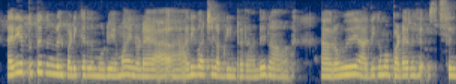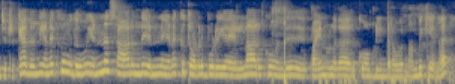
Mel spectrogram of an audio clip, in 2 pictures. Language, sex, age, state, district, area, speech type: Tamil, female, 18-30, Tamil Nadu, Krishnagiri, rural, spontaneous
